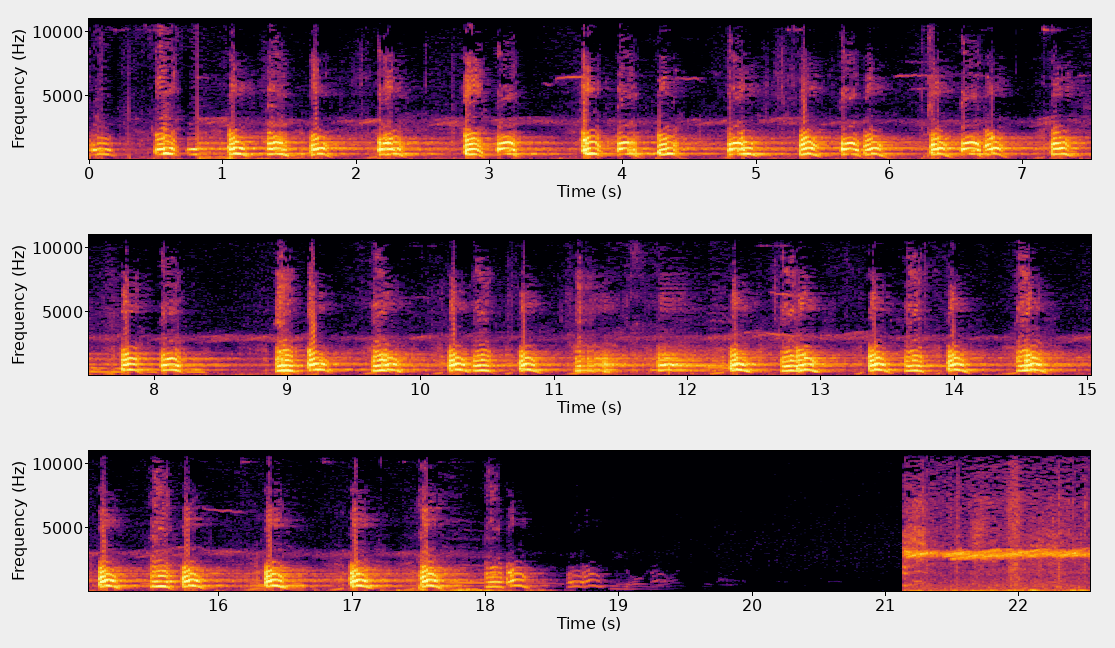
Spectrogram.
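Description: Hunting dogs bay and bark repeatedly at a raccoon treed in a tree during a competition night hunt, a rapid, persistent chorus of loud barks that stops abruptly near the end, followed by silence.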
